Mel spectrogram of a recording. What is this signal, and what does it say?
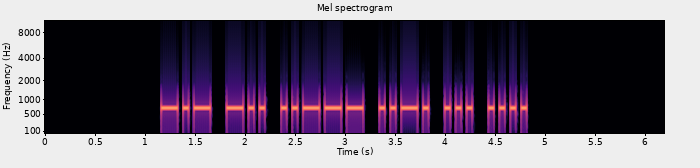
Morse code, heard as a keyed tone, about 22 wpm, 700 Hz. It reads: KD2FSH
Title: Call Signs Repeated 2x - 22wpm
